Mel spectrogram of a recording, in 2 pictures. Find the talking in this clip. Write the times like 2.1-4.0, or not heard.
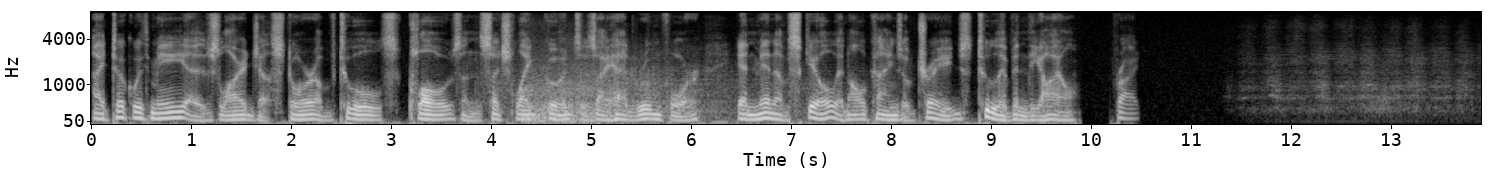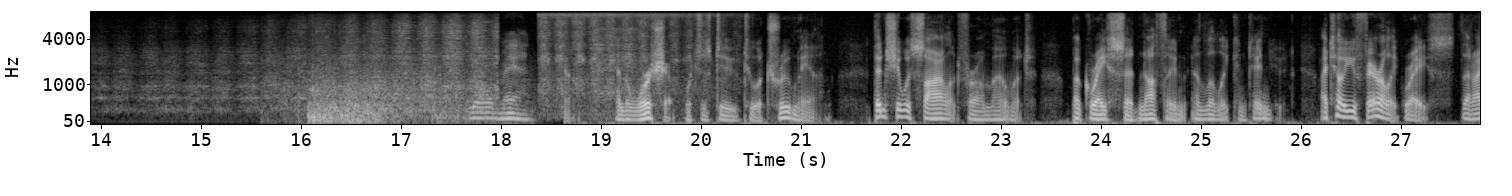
0.0-10.4, 17.6-27.7.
